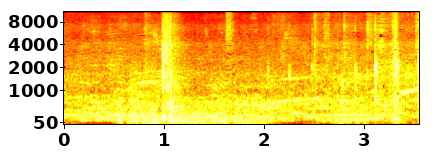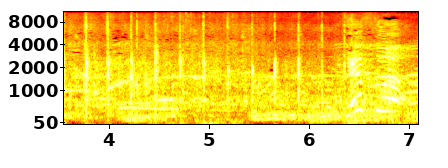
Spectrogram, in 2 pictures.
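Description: Boots stamp in unison on a hard court.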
